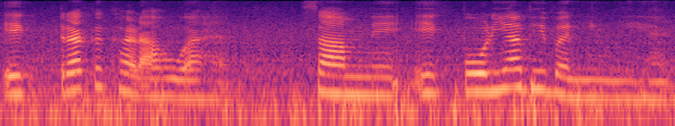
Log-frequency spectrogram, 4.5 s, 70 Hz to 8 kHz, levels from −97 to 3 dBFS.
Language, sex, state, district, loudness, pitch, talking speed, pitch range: Hindi, female, Punjab, Pathankot, -17 LUFS, 225 Hz, 160 wpm, 190-250 Hz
